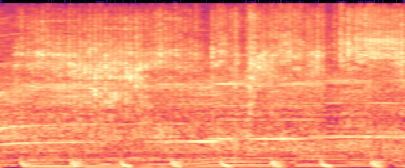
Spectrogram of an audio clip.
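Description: An electric mixer whips egg whites for pancake batter, a loud continuous whir broken by a steady train of rhythmic low pulses, with no talking.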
